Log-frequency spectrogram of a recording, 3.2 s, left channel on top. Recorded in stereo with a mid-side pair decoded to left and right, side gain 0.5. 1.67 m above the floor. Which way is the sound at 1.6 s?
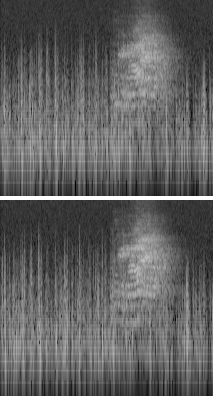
60° right.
